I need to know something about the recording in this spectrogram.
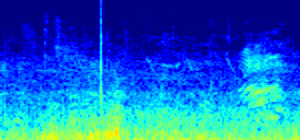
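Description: Open-air football pitch sound: a steady low wind rumble on the microphone, a single knock about three-quarters of a second in, and a short distant shout from a player near the end.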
